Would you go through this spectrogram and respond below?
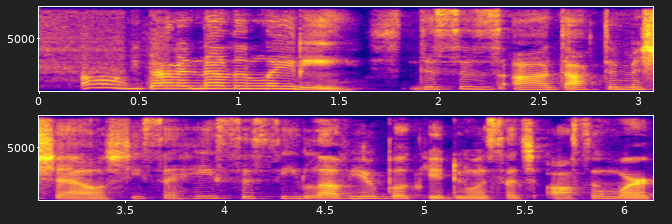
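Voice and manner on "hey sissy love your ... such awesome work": normal talking voice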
